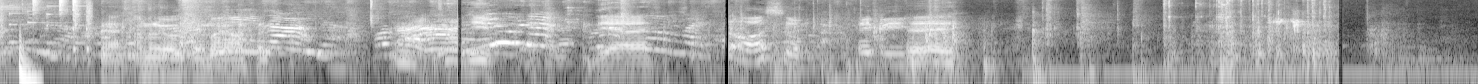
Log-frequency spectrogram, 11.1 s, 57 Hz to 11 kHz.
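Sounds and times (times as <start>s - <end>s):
young children chattering: 0.5s - 5.6s.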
